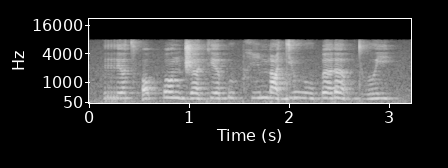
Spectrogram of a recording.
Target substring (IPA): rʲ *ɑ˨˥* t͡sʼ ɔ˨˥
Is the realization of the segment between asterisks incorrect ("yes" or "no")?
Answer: yes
